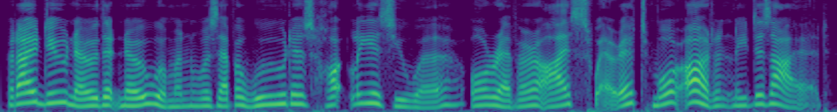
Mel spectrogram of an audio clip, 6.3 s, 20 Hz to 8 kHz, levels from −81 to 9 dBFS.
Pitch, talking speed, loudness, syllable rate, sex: 210 Hz, 190 wpm, -19 LUFS, 5.3 syllables/s, female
